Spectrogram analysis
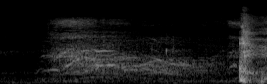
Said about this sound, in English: Crowd gasp sound. Royalty free, I hope.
